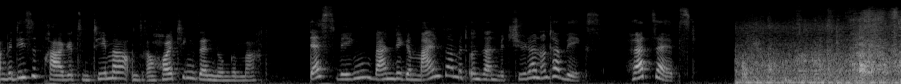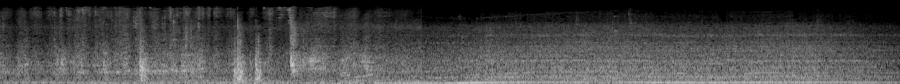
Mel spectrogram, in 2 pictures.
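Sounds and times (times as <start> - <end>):
speech: 0.0 - 7.6
construction noise: 7.4 - 18.0.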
